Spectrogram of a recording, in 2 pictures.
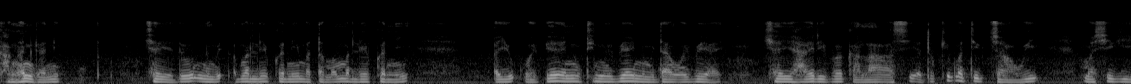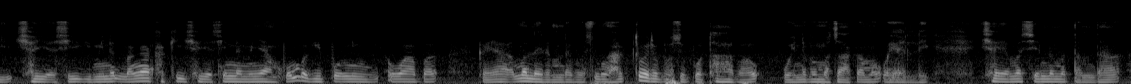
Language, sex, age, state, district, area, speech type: Manipuri, male, 30-45, Manipur, Tengnoupal, rural, spontaneous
